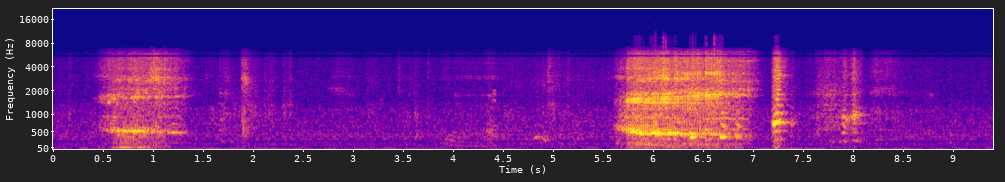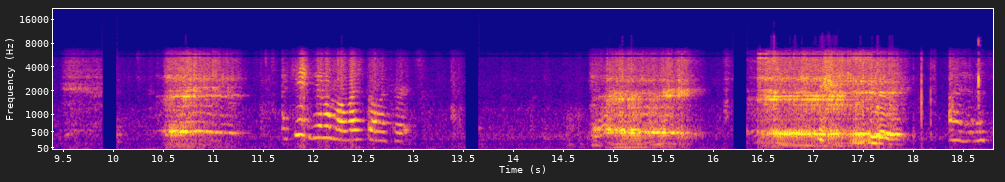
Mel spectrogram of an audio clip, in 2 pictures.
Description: Showing off how she can burp on command to her friend. Very deep and loud.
